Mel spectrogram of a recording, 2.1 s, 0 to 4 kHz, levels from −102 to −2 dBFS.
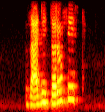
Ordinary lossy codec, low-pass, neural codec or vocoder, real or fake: Opus, 24 kbps; 3.6 kHz; none; real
